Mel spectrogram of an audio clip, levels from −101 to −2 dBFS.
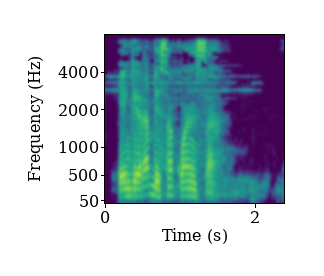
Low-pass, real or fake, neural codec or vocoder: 7.2 kHz; real; none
